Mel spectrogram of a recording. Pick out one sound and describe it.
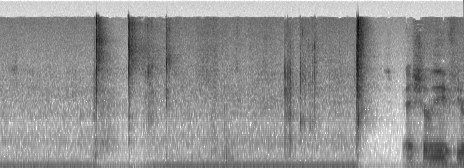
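A compact pistol and its magazine click as they are handled.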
